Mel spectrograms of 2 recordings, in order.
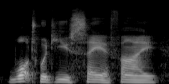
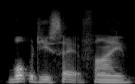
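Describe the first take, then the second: First: The T in 'what' is clearly released. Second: The T in 'what' is a glottal stop. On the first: "So they wouldn't say" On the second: "A lot of people would say"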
